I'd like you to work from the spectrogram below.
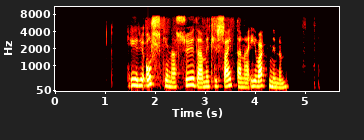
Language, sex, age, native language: Icelandic, female, 30-39, Icelandic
